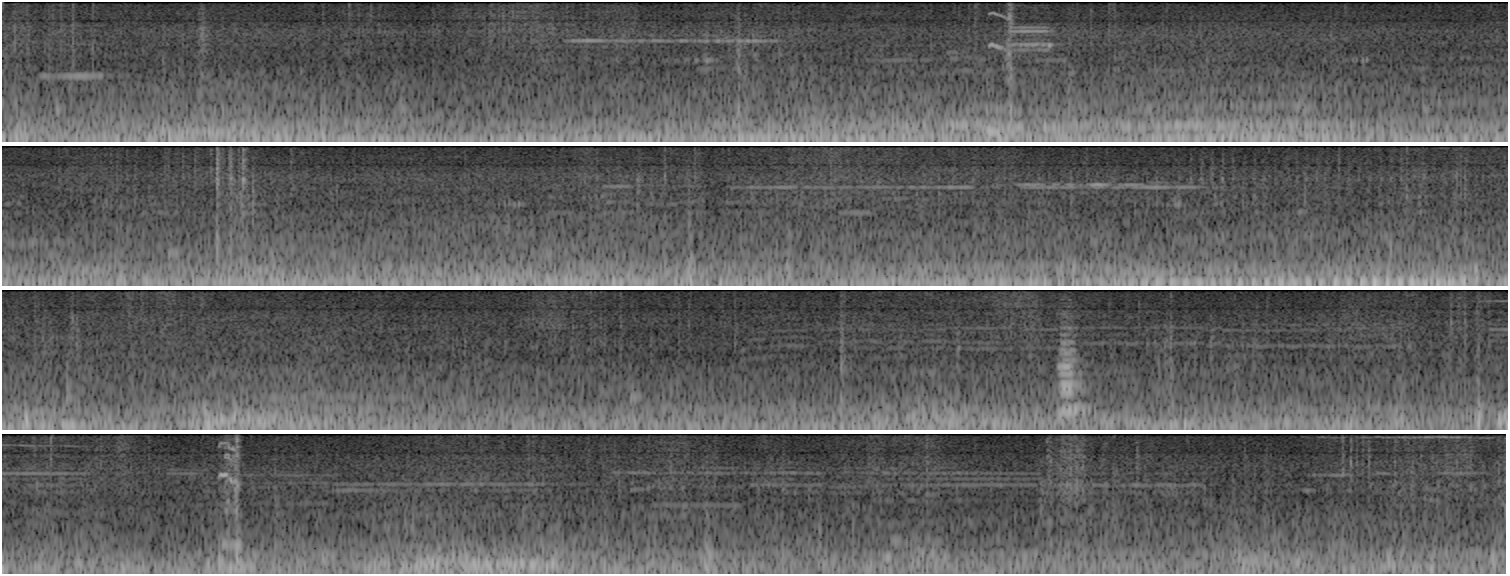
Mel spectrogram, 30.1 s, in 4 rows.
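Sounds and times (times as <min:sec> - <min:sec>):
vehicle ride back in Boudha Nepal: 0:00.0 - 0:30.0.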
